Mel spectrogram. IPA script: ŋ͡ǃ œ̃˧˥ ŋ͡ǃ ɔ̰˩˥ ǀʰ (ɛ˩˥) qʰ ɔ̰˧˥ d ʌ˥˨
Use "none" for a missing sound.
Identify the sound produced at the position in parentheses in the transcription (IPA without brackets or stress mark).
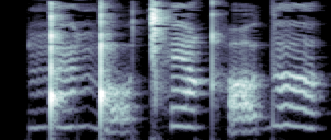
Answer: ɛ˥˨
